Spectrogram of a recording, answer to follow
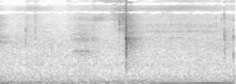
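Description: A single sharp click a little past a second in, over a steady low hum.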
